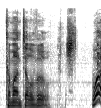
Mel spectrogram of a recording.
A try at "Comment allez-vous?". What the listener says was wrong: It sounds like you're saying, come on, turn on the TV.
